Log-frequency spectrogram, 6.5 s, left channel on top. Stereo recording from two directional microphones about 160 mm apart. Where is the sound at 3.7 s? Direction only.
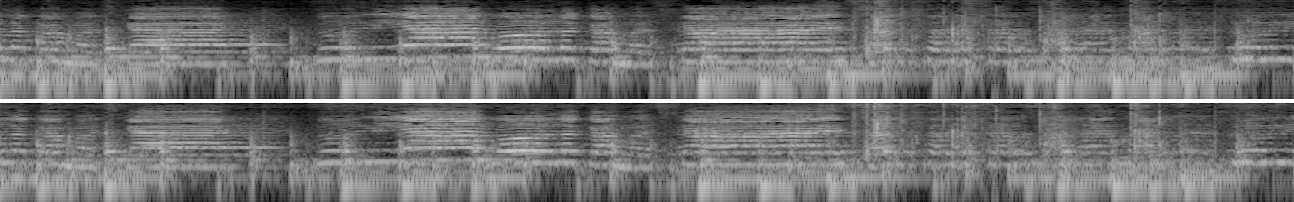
30° left (ahead or behind).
